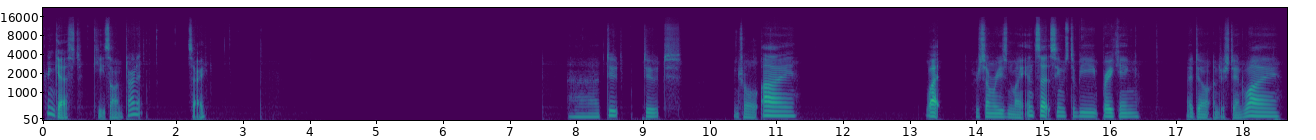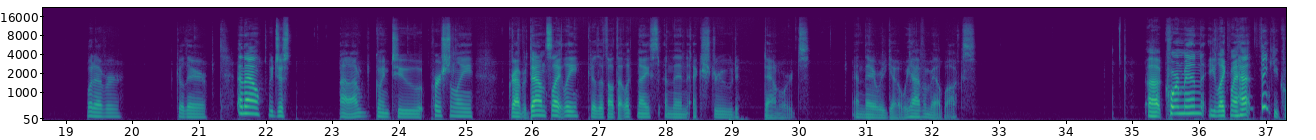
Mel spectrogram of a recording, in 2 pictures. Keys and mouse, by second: 0.0 click, 0.7 click, 1.6 m, 2.5 middle click, 2.8 ,, 5.3 m, 6.8 click, 7.3 n, 8.8 shift+click, 10.3 ctrl+i, 12.2 s, 13.0 right click, 14.9 click, 15.4 click, 16.1 click, 16.5 shift+click, 20.2 click, 21.3 middle click, 21.9 e, 22.7 right click, 23.6 g, 24.1 right click, 24.6 ctrl+z, 25.3 middle click, 25.7 g, 25.9 z, 26.5 click, 26.8 middle click, 27.9 e, 28.2 z, 29.8 click, 30.8 middle click, 31.2 shift+middle click, 32.2 s, 33.6 right click.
